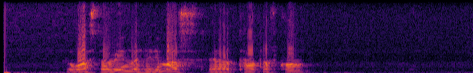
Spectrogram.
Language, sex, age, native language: Icelandic, male, 60-69, Icelandic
